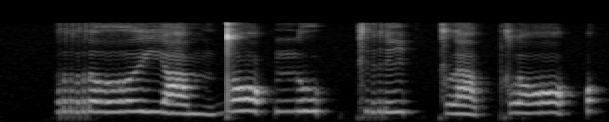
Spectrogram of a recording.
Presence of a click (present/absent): absent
